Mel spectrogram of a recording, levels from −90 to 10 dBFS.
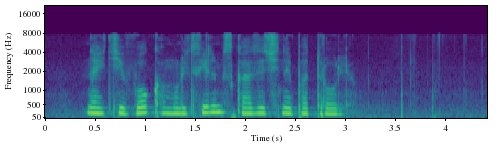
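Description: Speech recording with no audible technical faults.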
